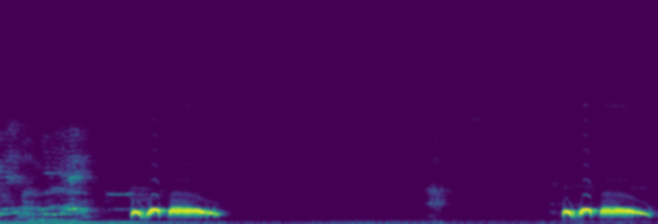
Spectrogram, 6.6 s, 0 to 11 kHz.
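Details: Spotted dove of northern Vietnam, a 'còi bổi' voice used to provoke other birds: two clear cooing phrases near 600–700, each a short note then a longer drawn coo, with murmured speech at the start and low hum.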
